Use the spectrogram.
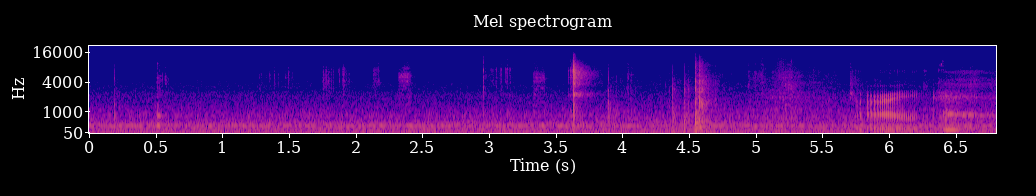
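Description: Scissors snipping off a glued-on paper piece while crafting a steampunk mini album, several sharp close cuts and paper rustles spread across quiet room tone.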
